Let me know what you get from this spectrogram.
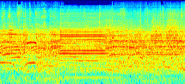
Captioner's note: buzzer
